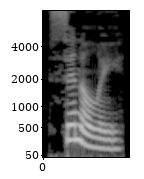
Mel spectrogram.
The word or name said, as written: cyneley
